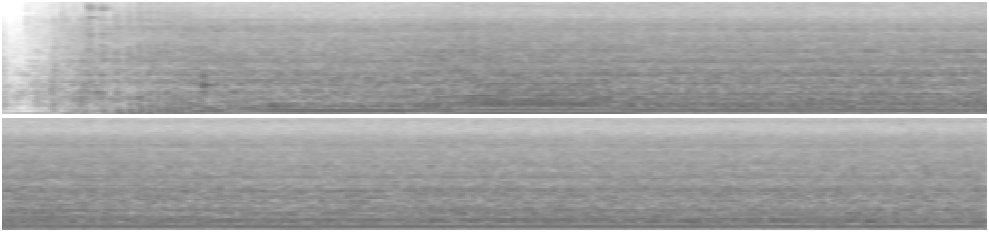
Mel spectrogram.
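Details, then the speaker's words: Cheap used Troy-Bilt backpack blower, unused this year, warming up on choke after starting: it holds a loud, buzzy fast run that doesn't settle properly. The owner finds the carburetor all gummed up and plans to replace it. "Yeah, so carburetor's all gummed up. And I'm going to look this up and see about just replacing that"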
